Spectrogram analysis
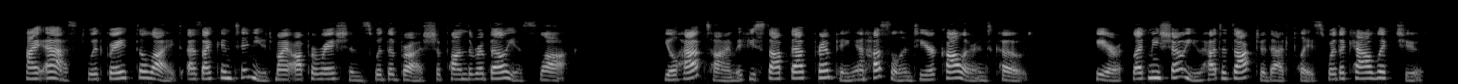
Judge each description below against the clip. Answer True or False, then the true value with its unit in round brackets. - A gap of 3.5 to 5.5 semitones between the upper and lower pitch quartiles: True (4.5 semitones)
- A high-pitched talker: True (255 Hz)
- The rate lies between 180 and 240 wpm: True (195 wpm)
